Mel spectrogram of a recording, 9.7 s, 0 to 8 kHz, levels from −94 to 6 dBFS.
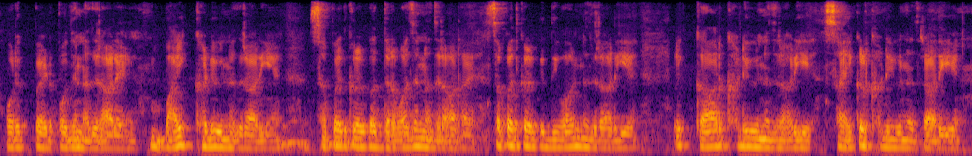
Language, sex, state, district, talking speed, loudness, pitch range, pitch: Hindi, male, Rajasthan, Jaipur, 285 wpm, -18 LUFS, 100-115 Hz, 110 Hz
